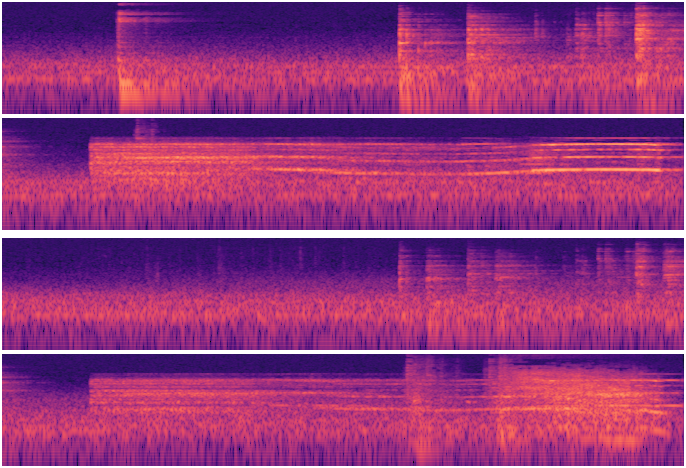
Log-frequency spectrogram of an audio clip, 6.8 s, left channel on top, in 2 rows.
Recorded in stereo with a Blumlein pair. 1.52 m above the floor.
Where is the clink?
55° left, 5 m.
